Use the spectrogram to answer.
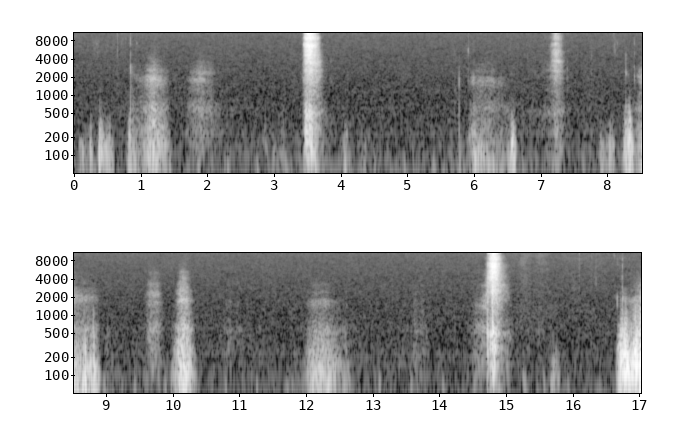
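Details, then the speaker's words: Person announcing each sneeze ("I'm gonna sneeze", "Don't sneeze") and still unable to stop sneezing: repeated sneezes, two sharp and loud, with sniffs and breaths between over a quiet background; sneezing. "Don't sneeze. Don't sneeze. Achoo!"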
